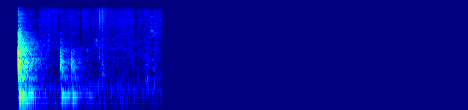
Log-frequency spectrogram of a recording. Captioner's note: gravel bangs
